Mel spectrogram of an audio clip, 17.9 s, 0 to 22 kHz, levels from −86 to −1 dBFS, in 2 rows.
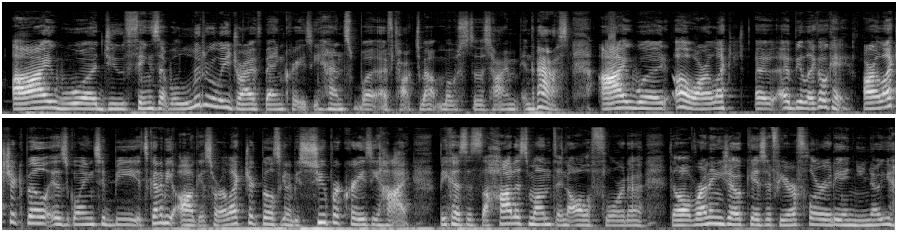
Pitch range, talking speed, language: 180-225 Hz, 240 wpm, English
